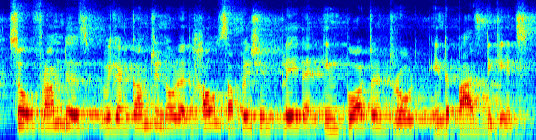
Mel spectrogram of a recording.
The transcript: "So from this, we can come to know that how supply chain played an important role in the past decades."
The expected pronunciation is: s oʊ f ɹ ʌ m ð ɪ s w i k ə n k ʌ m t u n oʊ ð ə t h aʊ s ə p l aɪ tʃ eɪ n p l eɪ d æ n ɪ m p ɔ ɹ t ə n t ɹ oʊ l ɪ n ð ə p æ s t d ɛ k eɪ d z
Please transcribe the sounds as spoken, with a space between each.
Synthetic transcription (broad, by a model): s oʊ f ɹ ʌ m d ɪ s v i k ə n k ʌ m t u n oʊ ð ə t h aʊ s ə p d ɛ ʃ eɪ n p l eɪ d æ n ɪ m p ɔ ɹ t ə n t ɹ oʊ l ɪ n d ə p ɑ s t d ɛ k eɪ d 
